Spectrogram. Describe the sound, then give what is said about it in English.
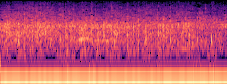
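An audience applauding first-time visitors during a church service, a full, steady round of clapping that holds at an even level throughout. “So if you are for the first time visitors, raise your hand up right now and we'd like to give you a big round of applause.”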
